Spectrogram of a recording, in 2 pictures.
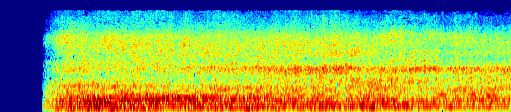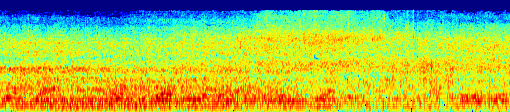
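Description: Racing carts rolling down a wet street, their wheels making a steady rumble and hiss on the asphalt, mixed with indistinct voices.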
